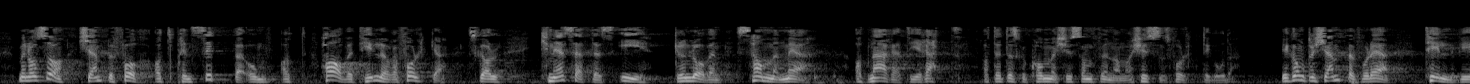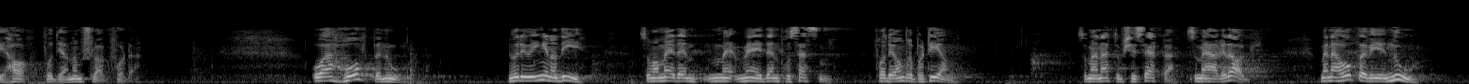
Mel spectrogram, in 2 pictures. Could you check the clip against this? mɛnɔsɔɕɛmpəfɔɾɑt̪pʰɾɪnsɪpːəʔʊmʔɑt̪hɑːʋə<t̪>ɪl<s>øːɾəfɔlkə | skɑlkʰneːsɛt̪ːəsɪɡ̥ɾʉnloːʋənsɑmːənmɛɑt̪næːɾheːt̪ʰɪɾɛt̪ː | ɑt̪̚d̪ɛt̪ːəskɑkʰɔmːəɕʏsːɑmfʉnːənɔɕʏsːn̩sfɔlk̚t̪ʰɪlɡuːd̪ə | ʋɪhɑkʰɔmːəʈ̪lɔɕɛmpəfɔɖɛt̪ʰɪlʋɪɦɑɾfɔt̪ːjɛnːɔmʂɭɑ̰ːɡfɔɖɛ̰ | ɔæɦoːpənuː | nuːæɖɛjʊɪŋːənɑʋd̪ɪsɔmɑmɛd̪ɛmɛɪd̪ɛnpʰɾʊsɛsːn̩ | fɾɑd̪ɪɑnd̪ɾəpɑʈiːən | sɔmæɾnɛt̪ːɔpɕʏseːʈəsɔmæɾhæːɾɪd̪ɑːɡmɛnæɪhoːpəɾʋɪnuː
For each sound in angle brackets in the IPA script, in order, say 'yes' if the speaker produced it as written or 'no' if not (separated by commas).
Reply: no, no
